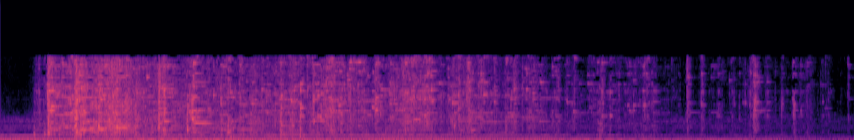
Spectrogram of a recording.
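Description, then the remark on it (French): A glass display case shatters with a loud crash as a creature strikes it with its beak, then a shower of shards tinkles and clatters down onto the floor for several seconds, gradually thinning out. No voices. “Des morceaux de verre tombèrent en fracas sur le sol.”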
